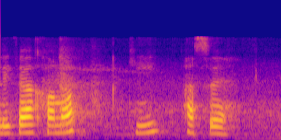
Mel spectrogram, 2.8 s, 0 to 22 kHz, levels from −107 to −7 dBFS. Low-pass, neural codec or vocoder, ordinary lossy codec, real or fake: 7.2 kHz; none; none; real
